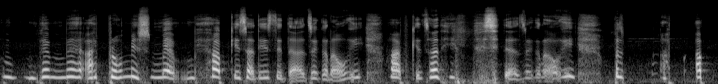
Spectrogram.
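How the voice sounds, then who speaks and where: An anxious younger sister begging and promising in a rush of repeated words, as a woman storyteller puts her on. The voice is high and carries a gravelly edge. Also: moderate pace, a little mellow. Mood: pleading. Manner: pleading, urgent, stumbling repeats. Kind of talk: dramatized story reading.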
